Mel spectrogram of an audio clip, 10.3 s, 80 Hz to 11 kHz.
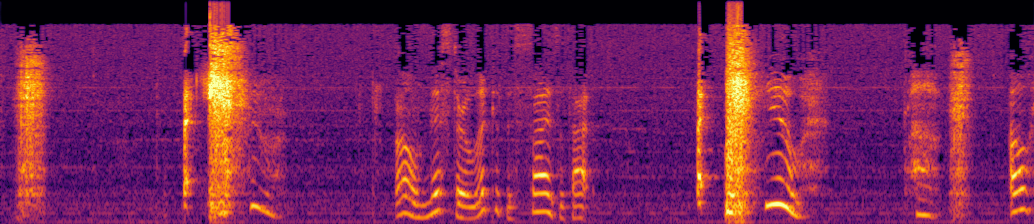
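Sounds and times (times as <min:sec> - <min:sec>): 
human sneeze: 0:00.2 - 0:00.5, 0:01.8 - 0:02.9, 0:07.0 - 0:07.7, 0:09.2 - 0:09.8
speech: 0:04.0 - 0:06.0, 0:07.7 - 0:08.2.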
